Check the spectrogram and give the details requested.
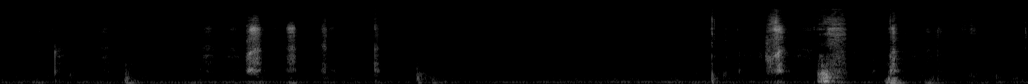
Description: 8 week old puppy with hiccups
